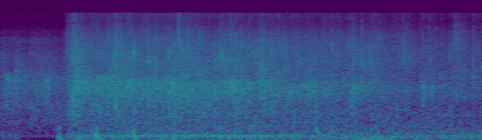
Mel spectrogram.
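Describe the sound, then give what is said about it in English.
Soft applause from an audience welcoming a guest speaker at a church retreat, starting abruptly after a brief pause and continuing as a steady, even patter. “所以我们来热烈的掌声来欢迎他。”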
